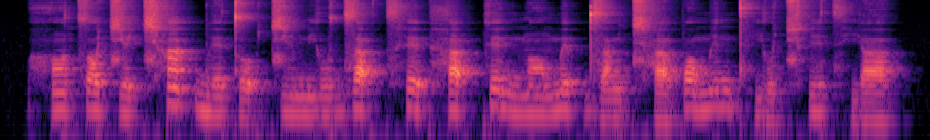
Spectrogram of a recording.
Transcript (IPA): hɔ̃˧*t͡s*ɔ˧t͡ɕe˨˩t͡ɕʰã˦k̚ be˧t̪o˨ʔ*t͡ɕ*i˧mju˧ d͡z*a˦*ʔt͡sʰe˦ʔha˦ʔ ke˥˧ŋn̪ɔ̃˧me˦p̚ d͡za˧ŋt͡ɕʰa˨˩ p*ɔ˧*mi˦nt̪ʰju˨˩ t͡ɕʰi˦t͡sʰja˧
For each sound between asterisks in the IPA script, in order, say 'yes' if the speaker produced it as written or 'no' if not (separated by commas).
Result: yes, yes, yes, no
